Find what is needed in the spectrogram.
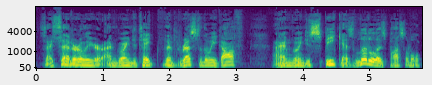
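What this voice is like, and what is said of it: Strained, failing voice. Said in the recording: “my voice has given up finally ... this horrible malady which has afflicted me”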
